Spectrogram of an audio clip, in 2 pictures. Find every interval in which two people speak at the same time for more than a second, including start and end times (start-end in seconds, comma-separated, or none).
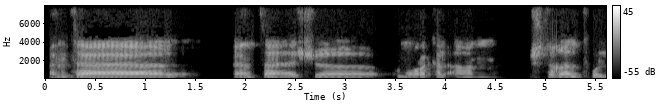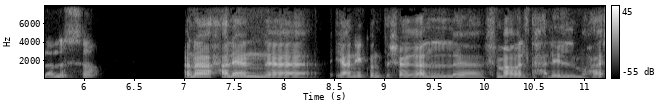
none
